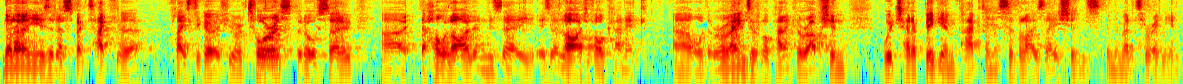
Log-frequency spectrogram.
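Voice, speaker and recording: A very fast-talking man with a British accent, music playing in the background. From southern England, Dorset. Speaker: geoscience graduate. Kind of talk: presentation. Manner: halting, many fillers.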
